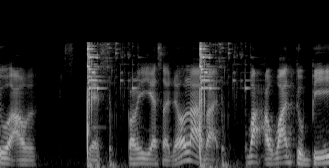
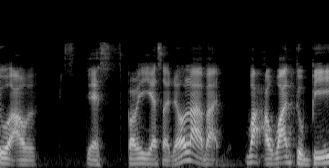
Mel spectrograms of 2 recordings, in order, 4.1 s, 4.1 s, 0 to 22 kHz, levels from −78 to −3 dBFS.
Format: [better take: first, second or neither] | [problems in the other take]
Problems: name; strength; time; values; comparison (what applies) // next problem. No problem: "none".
second | background sound (Shatter); 3 dB above the speech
